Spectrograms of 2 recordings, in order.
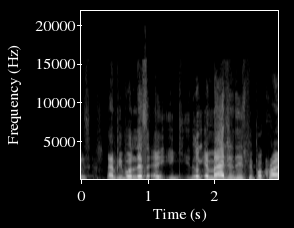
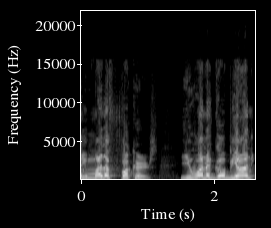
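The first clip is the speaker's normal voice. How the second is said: normal talking voice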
